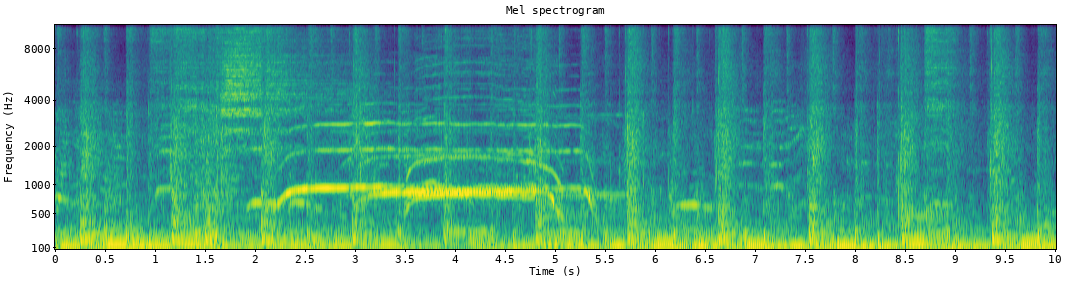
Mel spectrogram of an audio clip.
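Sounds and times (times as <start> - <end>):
pop-rock band playing: 0.0 - 10.0.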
